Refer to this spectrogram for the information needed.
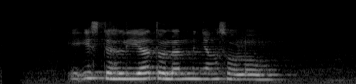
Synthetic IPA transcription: ʔiisd̥a̤liad̪̥o̤lanməɲaŋsolɔŋ

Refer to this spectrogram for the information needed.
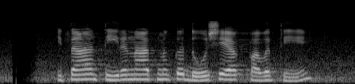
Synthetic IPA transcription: it̪aːnt̪iːɾɐnaːt̪məkəd̪oːʃɐjak̚pɐʋət̪i

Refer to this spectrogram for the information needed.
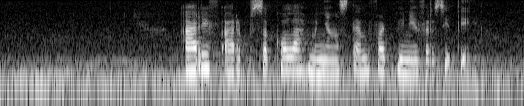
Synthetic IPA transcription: ʔaɾɪfarpsəkolahməɲaŋst̪anfɔrd̪unifərsit̪ḭ

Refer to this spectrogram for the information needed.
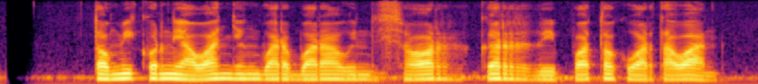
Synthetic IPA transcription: t̪ɔmikɔrniawand͡ʒɨŋbaɾbaɾawinsɔrkɨrdipɔt̪ɔkuwart̪awan

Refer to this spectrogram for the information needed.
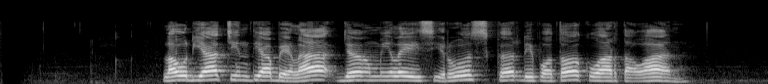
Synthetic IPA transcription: laudiat͡ʃint̪iabelad͡ʒɨŋmileisiɾuskɨrdipɔt̪ɔkuwart̪awan

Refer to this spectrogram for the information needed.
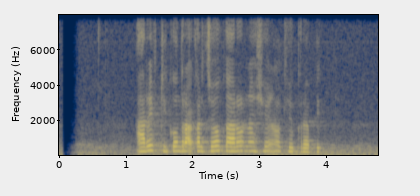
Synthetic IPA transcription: ʔaɾɪfd̪̥i̤kɔnt̪ɾa̰ʔkərd̥ʒ̥ɔ̤kaɾonasionalɡ̥eoɡ̥ɾafɪk̚

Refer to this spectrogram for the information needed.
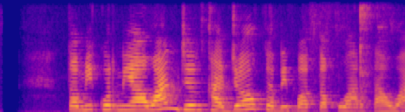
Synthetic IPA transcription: t̪ɔmikurniawand͡ʒɨŋkad͡ʒɔkɨrdipɔt̪ɔkwart̪awa

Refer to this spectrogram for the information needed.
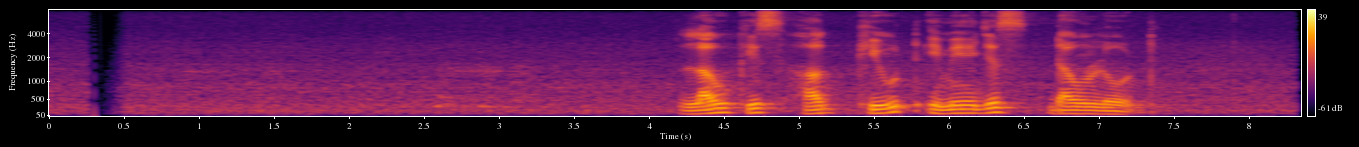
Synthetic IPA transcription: lawkishaɡkʰjuːʈimeːd͡ʒəsɖaunloːɖ

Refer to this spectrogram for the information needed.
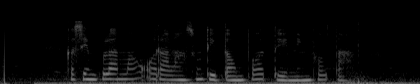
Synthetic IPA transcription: kəsimpulanmauʔoɾalaŋsʊŋd̪̥i̤t̪ɔmpɔd̪̥e̤nɪŋfult̪ah

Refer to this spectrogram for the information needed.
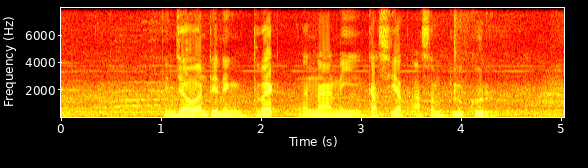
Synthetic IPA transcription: t̪iɲd͡ʒawand̪̥e̤nɪŋd̪̥wɛk̚ŋənanikasiat̪a̰səmɡ̥luɡ̥ʊ̤r

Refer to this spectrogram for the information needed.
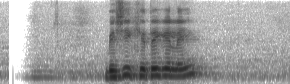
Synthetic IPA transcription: beʃikʰet̪eɡelej

